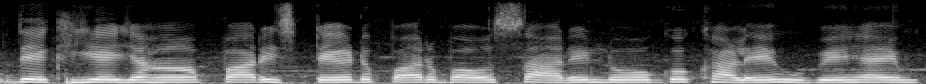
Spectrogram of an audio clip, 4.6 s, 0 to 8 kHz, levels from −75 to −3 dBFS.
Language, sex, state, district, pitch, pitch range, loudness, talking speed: Hindi, female, Himachal Pradesh, Shimla, 225 Hz, 220-230 Hz, -14 LUFS, 140 wpm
